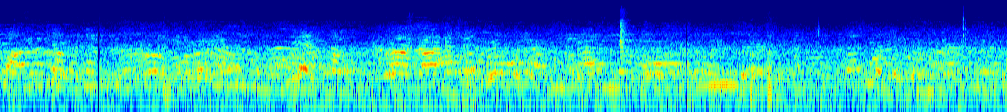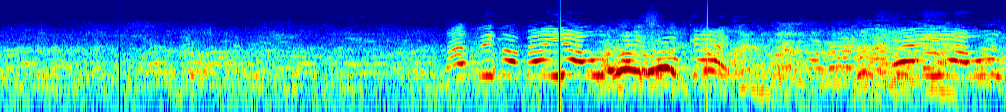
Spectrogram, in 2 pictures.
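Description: A crowd chatters and calls out nearby.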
